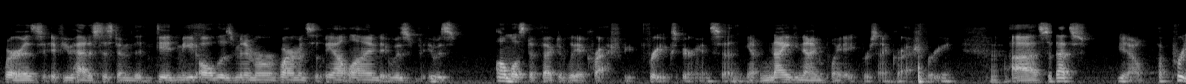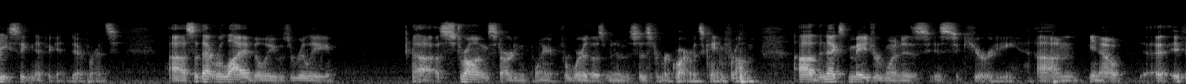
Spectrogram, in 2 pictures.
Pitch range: 95-110 Hz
